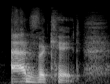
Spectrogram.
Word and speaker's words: advocate: verb is to advocate this word has 3 syllables and the stress is on that first syllable advocate and to advocate means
